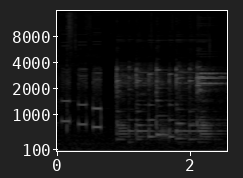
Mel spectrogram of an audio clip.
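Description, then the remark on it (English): Electronic quiz contestant buzzer sounds: three short, clipped beeps followed by a quick run of bright, warbling electronic tones, fairly loud and alone with no talking, as contestants buzz in to give their answer. “with their individual buzzers and give their answer”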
